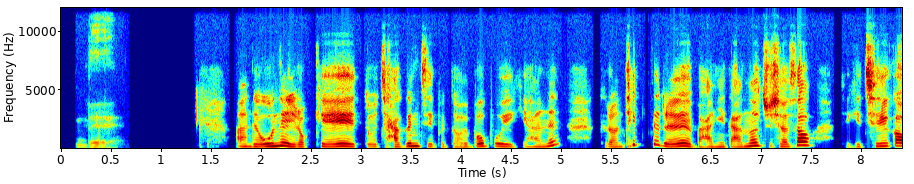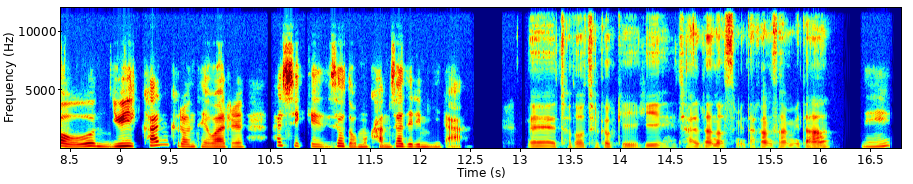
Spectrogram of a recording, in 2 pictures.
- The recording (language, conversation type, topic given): Korean, podcast, 작은 집이 더 넓어 보이게 하려면 무엇이 가장 중요할까요?
- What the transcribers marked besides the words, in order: none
